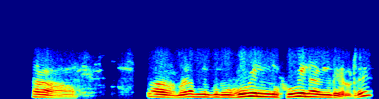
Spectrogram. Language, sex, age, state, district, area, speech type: Kannada, male, 60+, Karnataka, Gadag, rural, conversation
